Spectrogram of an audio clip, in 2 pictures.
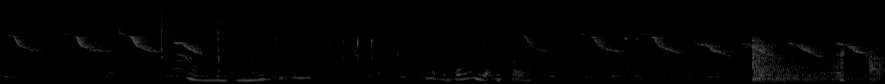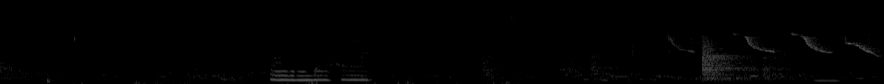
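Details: Baby squirrels being fed by hand give high, thin squeaks that slide downward, repeated in quick bursts. Some are more drawn out. Human voices talk over them, and a low belly gurgle shows up now and then.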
